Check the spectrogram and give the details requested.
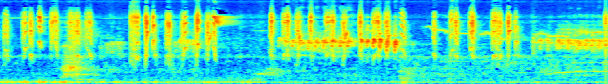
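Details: Brown-throated sunbird female calling the male with quick high chips and twittering runs, a short buzzy trilled passage in the middle, against faint background noise.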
